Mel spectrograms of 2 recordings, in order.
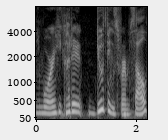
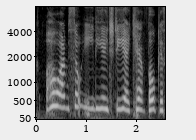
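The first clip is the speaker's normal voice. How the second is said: high, drawn-out, sarcastic mocking voice; 9 semitones higher than usual. Retelling how a creator makes fun of people: imitating a mocking impression. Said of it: "kind of make fun of them".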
